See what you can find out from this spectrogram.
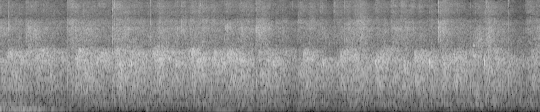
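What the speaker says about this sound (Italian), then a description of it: "comunque farei un applauso anche a loro" Dense, steady applause from an Italian event audience, a continuous wash of many clapping hands filling the whole stretch at close range.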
